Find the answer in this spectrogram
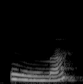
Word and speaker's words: uma: Une, uma, avec du coup l'accent tonique sur le U, qui va se prononcer aussi ou, et des, umas.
